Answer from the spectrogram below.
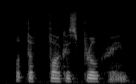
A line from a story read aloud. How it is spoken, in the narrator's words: Soldier mutters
